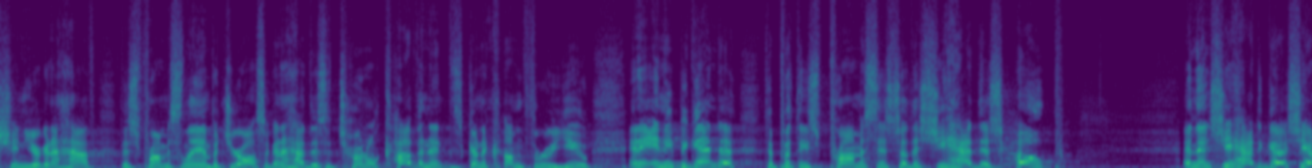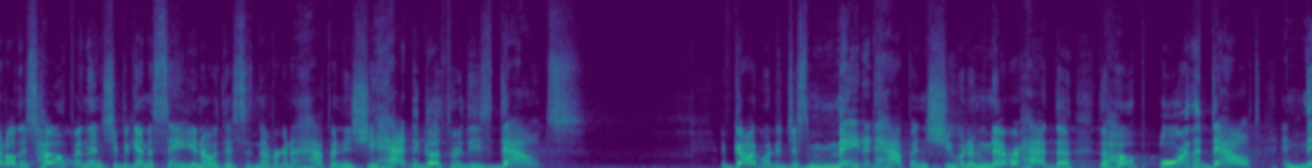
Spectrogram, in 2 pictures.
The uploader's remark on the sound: Recorded on 8/22/21 at Connection Point Church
